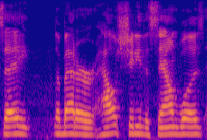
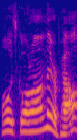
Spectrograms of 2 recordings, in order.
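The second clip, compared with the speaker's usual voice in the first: put-on casual Canadian accent, higher pitch, throughout; 5 semitones higher than usual.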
